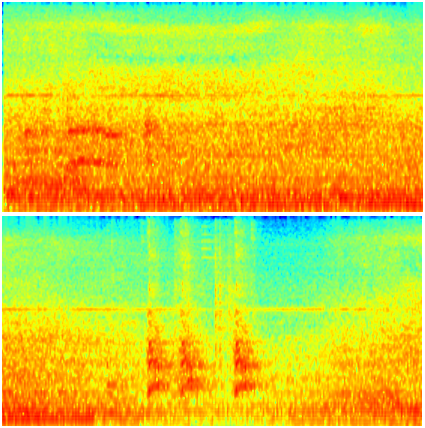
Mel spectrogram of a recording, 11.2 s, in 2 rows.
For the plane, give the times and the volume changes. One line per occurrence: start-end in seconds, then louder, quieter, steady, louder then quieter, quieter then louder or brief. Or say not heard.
0.0-11.1 quieter.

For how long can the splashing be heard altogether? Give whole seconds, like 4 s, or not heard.
not heard.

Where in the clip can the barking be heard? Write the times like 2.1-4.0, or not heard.
0.2-2.1, 7.0-9.0.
